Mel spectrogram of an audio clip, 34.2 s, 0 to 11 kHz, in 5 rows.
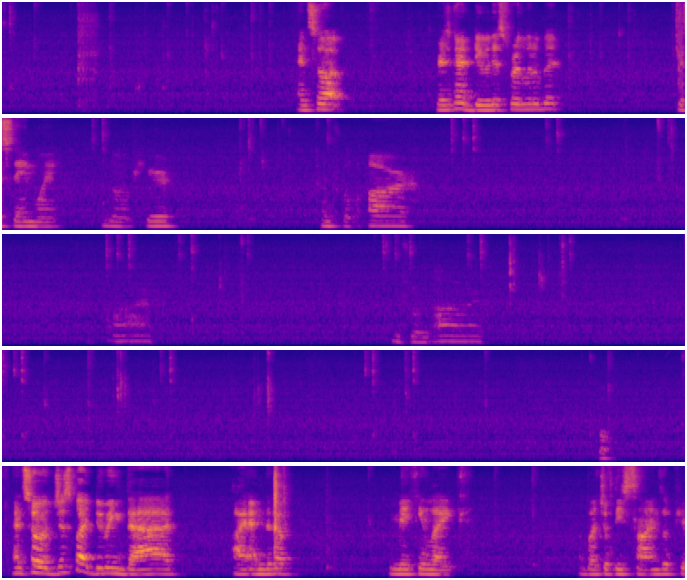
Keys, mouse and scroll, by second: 1.1 click, 1.5 middle click, 2.5-2.9 scroll up 3, 2.9 middle click, 3.3 shift+middle click, 3.8 middle click, 5.3-5.9 scroll down 3, 5.7-6.9 middle drag, 7.1 shift+middle click, 8.9 2, 9.1 click, 9.4 scroll up 2, 10.6 ctrl+r, 13.4 click, 14.3 ctrl+r, 16.6 click, 17.1 ctrl+r, 19.5 click, 20.2 ctrl+r, 22.1 middle click, 23.1 3, 23.3 click, 24.2 e, 25.7 click, 26.1 scroll down 1, 26.5-29.3 middle drag, 29.5-29.9 scroll down 1, 30.5 KP_Divide, 31.2 middle click, 31.7 shift+middle click, 32.5 shift+middle click, 33.6 click.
